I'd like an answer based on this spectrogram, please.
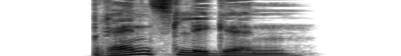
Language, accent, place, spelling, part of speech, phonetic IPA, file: German, Germany, Berlin, brenzligen, adjective, [ˈbʁɛnt͡slɪɡn̩], De-brenzligen.ogg
- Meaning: inflection of brenzlig: 1. strong genitive masculine/neuter singular 2. weak/mixed genitive/dative all-gender singular 3. strong/weak/mixed accusative masculine singular 4. strong dative plural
